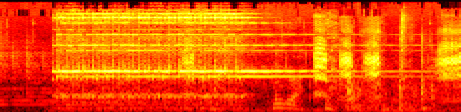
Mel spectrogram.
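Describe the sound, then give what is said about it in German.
A telephone bell rings loudly and steadily, a sustained metallic trill that starts abruptly and continues throughout, with a few brief clunks and voice-like sounds mixed in toward the end, in a headquarters at a scrapyard. “Einige Tage später saßen die drei Detektive in ihrer Zentrale auf dem Schrottplatz, als das Telefon klingelte.”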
